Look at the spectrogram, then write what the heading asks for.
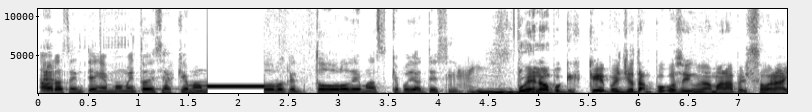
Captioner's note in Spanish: Bip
